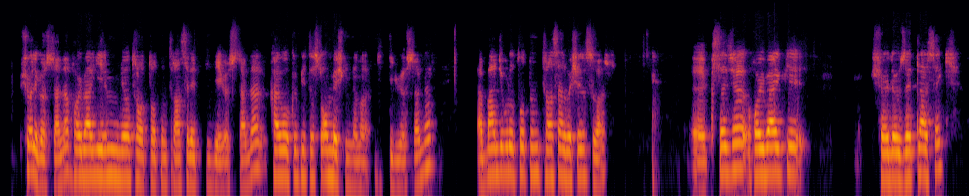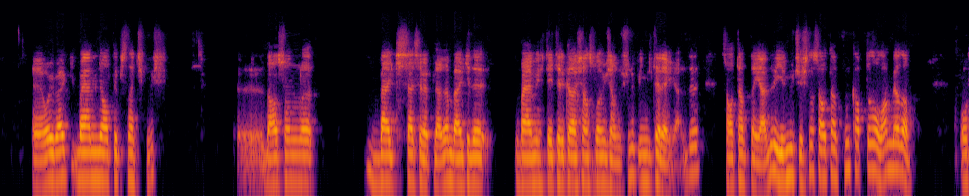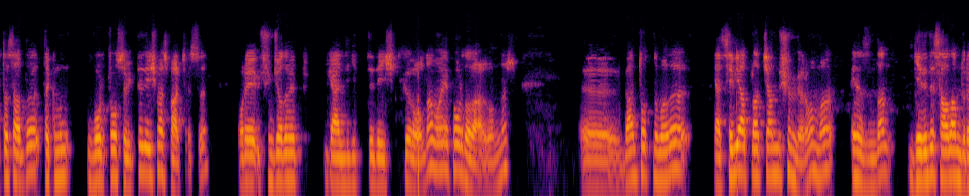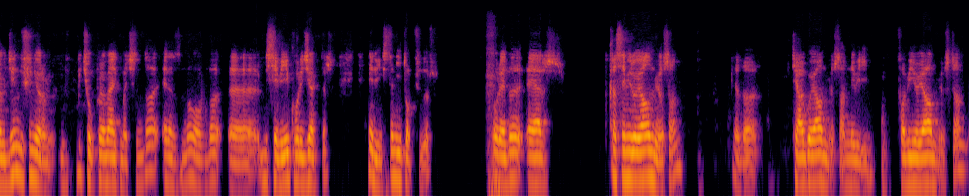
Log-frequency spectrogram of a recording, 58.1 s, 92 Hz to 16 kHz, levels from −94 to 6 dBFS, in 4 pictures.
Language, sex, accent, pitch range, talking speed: Turkish, male, native, 130-165 Hz, 125 wpm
